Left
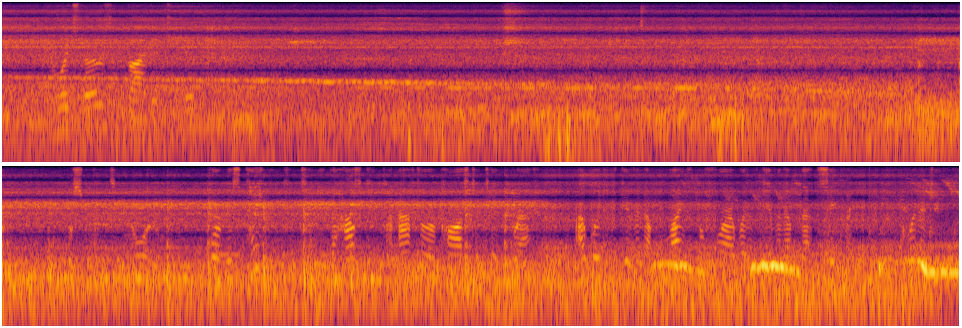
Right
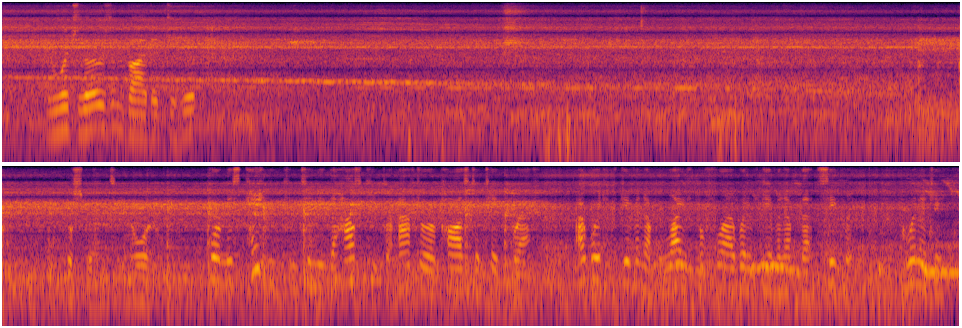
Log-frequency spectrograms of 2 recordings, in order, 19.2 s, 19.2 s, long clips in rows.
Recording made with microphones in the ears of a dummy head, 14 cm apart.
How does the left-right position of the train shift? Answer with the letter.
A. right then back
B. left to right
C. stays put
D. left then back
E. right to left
C.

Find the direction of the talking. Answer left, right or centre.
centre.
